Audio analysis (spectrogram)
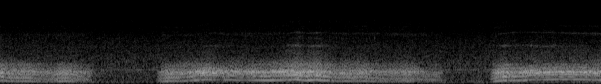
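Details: Greek short hair and Siamese cats, both sterilized, mating: drawn-out, wavering, moaning yowls in long stretches of two to three seconds, separated by brief quieter gaps, with a rising howl starting again near the end.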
